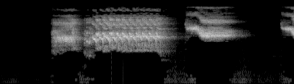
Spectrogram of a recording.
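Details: Senegal parrot letting out a long, raspy, vibrating screech, then a shorter downward-sliding squawk and the start of another call. No background noise.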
